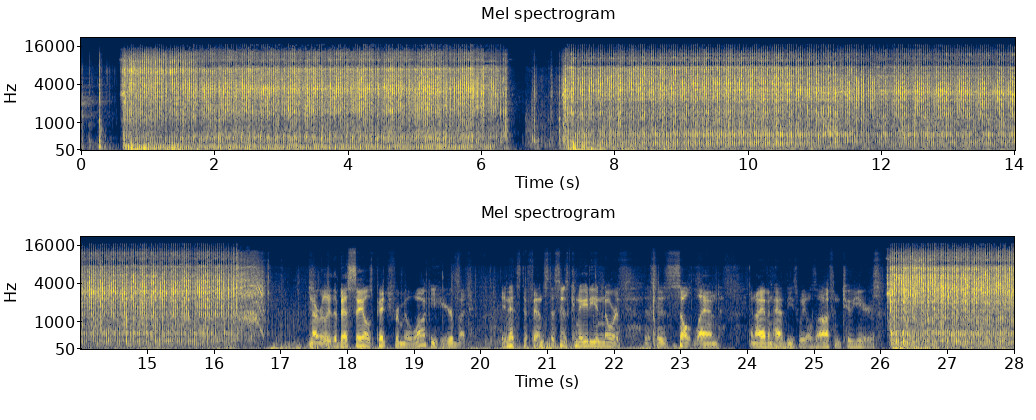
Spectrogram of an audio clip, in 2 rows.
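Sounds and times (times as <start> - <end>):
impact wrench hammering: 0.6 - 6.5, 7.2 - 16.8, 26.1 - 28.0.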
